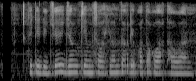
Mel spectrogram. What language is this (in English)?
Sundanese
